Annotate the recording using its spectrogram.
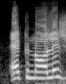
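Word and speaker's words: acknowledge: एकनॉलेज एकनॉलेज में भी क्या हो रहा है? सी और के साथ में आ रहे हैं। इसलिए हम केवल के को ही प्रोनाउंस कर रहे हैं।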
